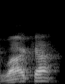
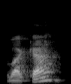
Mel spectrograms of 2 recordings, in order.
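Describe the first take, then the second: First: "vaca" stressed on the first syllable, va; Spanish word stress. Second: "vaca" stressed on the last syllable, rising on ca; Guaraní final stress. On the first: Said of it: "tiene el acento en el medio". («vaca» con acento en la primera sílaba) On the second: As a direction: push the stress onto CA in "vaca". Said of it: "El acento final no se pinta". («vaca» con acento en la última sílaba) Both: Shown as a demonstration.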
